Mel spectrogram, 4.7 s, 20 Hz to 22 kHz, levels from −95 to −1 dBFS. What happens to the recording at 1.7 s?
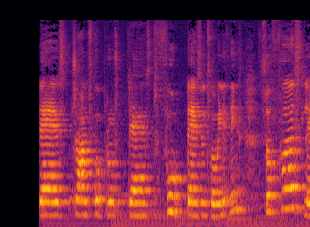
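At 1.7 s the audio plays on intact, with no dropout, click, level jump or other fault at that point.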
